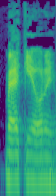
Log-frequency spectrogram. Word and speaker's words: Macchioni: And then I had a line about Pamela, you know, Macchioni, rhymes with macaroni.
